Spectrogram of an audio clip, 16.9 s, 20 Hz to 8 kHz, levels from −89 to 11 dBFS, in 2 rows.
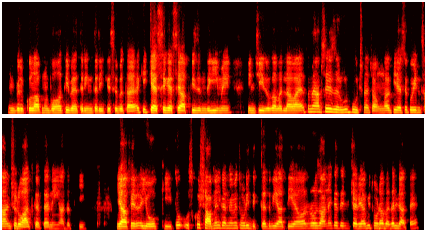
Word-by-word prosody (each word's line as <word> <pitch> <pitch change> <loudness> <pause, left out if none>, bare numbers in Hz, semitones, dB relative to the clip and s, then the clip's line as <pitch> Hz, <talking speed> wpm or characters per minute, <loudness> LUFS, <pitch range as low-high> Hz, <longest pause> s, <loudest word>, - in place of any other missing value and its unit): बिल्कुल, 145 0 +1
आपने 145 +1 +2
बहुत 145 0 +1
ही 170 - +5
बेहतरीन 145 0 0
तरीके 140 0 0
से 150 - -2
बताया 135 +1 +2
कि 185 +3 -3
कैसे-कैसे 160 0 +6
आपकी 155 +2 +3
ज़िंदगी 150 0 -1
में 150 0 -4 0.5
इन 150 -1 -3
चीज़ों 145 +1 +1
का 155 - +3
बदलाव 145 -1 +1
आया। 145 +3 +1
तो 205 +3 -8
मैं 210 - +1
आपसे 205 +1 +1
ये 210 - +5
ज़रूर 185 0 +1
पूछना 170 -2 -3
चाहूँगा 150 0 -2
कि 175 +4 -3
जैसे 165 +1 +1
कोई 170 0 0
इंसान 165 0 -3
शुरुआत 150 -3 +2
करता - - -3
है 140 - -1
नई 140 0 -11
आदत 130 0 -11 0.2
की 135 0 -13 0.7
या 155 -1 +8
फिर 170 +1 -2
योग 160 -1 0
की, 150 -1 -7
तो 200 - -1
उसको 200 +3 -6
शामिल 185 +4 +2
करने 180 -1 -4
में 185 - -7
थोड़ी 180 +1 -3
दिक्कत 165 0 -5
भी 170 0 -3
आती 155 +1 -8
है 155 0 -2
और 165 +1 -3
रोज़ाना 175 0 -2
का 185 +1 -4
दिनचर्या 170 -1 -2
भी 190 - -7
थोड़ा 175 0 0
बदल 170 +1 -1
जाते 150 -1 -2
हैं। - - -9
160 Hz, 205 wpm, -21 LUFS, 145-175 Hz, 0.7 s, या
